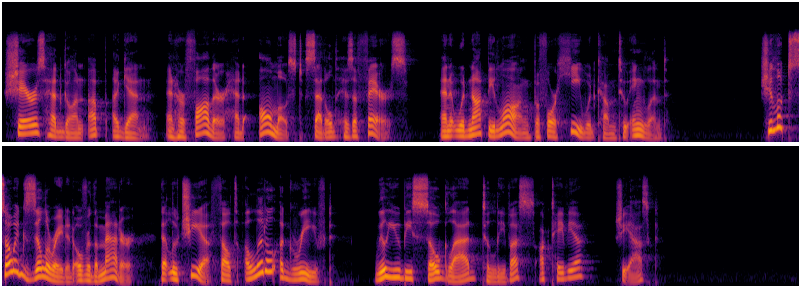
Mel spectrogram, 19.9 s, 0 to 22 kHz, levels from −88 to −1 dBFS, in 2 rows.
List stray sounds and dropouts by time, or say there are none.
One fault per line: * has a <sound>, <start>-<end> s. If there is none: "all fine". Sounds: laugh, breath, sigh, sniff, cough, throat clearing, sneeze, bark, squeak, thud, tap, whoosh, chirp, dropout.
all fine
